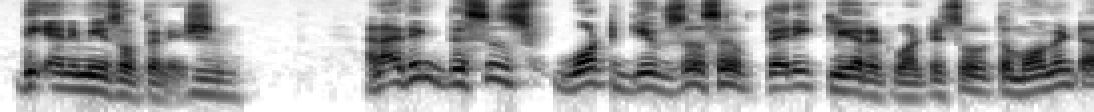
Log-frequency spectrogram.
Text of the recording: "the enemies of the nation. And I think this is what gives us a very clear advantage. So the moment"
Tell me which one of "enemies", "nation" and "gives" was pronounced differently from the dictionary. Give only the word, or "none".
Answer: none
